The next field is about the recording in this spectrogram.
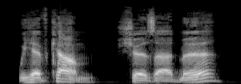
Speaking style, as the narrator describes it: said Rajaman Singh

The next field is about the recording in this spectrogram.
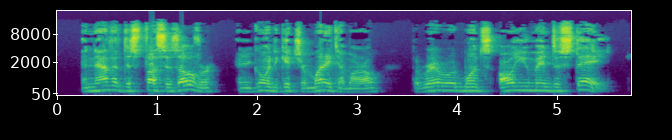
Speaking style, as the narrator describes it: cried

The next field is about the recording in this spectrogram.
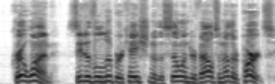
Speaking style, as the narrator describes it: he cried

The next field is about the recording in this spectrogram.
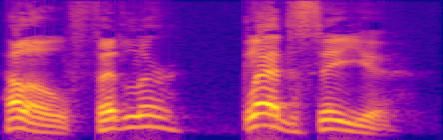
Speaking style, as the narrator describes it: cried the visitor

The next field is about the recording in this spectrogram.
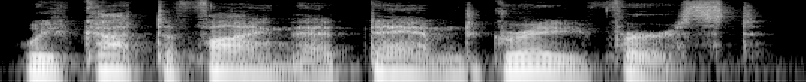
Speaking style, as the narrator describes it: snapped the first voice grimly

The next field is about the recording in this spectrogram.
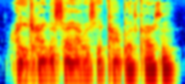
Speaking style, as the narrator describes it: she asked quietly

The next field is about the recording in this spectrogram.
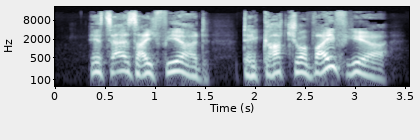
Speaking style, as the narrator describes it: he rasped

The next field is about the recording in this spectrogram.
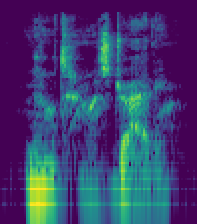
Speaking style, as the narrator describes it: whispered

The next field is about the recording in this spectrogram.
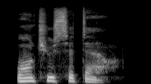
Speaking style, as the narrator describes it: with some effort to be calmly polite, said

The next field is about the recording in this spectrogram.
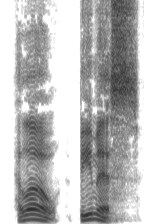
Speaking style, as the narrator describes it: he cried

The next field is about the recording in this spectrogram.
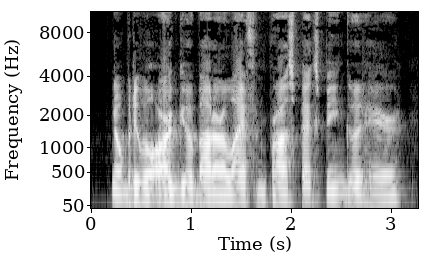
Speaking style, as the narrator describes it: he thundered

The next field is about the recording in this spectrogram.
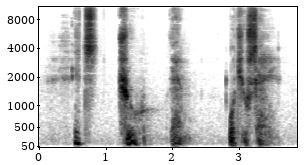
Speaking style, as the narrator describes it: captain breathed

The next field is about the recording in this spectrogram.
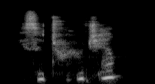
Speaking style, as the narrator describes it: whispered

